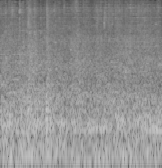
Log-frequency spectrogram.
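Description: Spinning-car fairground ride in operation: a steady low mechanical rumble of the ride's drive and its cars rolling across the platform.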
